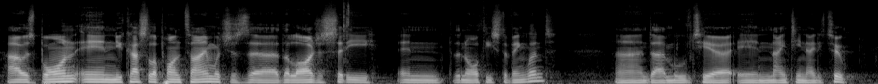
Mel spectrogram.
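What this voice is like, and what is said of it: Northeast English accent. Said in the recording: “The accent is amazing. ... Where is it from?”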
